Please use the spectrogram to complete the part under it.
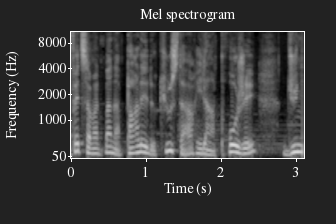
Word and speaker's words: Q-Star: Q-Star. Q étoile. Q astérix. Ça se prononce Q star, d'après ce que j'ai compris.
